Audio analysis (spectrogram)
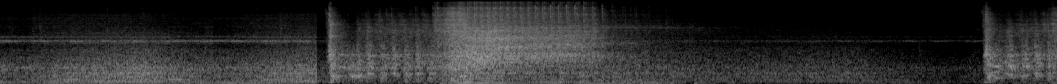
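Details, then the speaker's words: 1989 VW Fox, fuel injected, revived after sitting about eight years, in neutral with coolant system filled with water: cranks and catches briefly but won't keep running; owner suspects fuel starvation, possibly just out of fuel. "Definitely needs fuel. It definitely has a fuel starvation issue."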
